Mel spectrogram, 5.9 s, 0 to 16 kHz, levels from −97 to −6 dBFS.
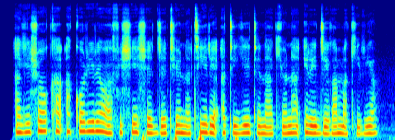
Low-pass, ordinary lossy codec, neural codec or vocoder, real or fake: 14.4 kHz; none; none; real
